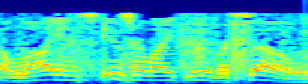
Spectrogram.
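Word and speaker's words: Alliance Israélite Universelle: So every shekel had help, gemacht, but nothing on the scale of the very first one, the Alliance Israelite Universelle, which you have to pronounce in French, because it was a French-Jewish organization.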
